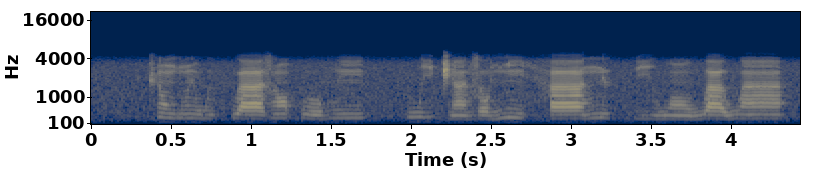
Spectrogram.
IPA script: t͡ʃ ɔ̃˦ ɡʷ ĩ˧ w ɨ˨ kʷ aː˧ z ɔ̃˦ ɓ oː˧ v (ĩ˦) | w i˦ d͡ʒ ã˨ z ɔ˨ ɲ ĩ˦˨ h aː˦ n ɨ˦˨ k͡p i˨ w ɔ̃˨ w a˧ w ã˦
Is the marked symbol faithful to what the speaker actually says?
yes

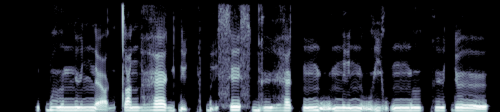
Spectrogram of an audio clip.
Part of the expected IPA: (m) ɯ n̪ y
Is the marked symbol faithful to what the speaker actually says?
no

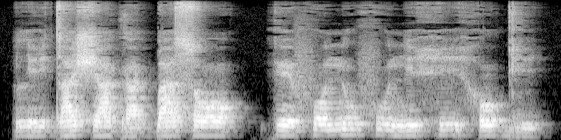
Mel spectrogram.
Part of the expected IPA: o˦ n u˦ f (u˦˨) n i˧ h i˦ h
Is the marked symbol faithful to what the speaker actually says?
yes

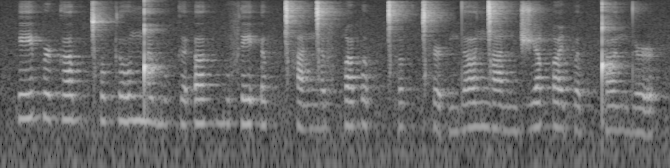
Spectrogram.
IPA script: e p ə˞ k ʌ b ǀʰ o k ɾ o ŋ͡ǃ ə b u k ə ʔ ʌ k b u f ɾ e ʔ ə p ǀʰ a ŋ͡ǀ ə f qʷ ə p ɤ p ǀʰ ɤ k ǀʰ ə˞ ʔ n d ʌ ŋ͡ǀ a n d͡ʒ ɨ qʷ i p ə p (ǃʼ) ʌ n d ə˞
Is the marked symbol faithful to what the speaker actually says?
no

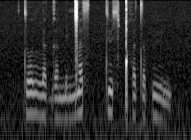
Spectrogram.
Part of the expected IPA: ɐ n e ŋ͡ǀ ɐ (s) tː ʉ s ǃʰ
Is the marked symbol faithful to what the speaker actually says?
yes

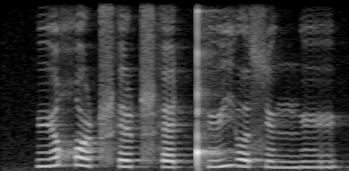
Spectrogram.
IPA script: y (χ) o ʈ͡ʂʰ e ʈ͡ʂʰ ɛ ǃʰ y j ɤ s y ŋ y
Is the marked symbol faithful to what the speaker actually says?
yes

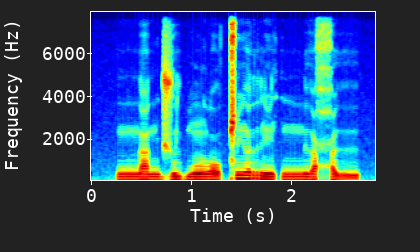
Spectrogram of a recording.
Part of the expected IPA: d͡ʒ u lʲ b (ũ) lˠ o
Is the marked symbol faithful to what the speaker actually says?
yes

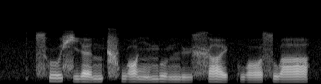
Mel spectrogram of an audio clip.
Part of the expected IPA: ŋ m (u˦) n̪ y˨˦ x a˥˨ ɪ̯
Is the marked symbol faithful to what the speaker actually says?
yes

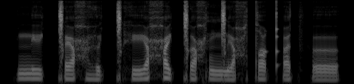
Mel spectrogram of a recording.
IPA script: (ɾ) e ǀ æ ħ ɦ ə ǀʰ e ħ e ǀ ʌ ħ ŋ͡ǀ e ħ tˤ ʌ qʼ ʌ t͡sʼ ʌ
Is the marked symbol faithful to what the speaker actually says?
no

